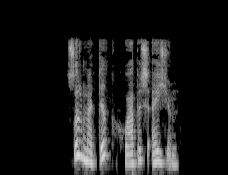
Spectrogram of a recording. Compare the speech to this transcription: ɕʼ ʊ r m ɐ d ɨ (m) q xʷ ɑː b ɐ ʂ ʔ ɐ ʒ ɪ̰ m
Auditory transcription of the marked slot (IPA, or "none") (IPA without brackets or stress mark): none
